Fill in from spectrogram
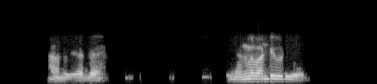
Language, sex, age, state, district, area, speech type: Malayalam, male, 45-60, Kerala, Idukki, rural, conversation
